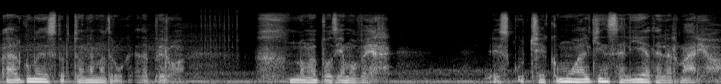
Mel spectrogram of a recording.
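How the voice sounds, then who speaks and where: A man narrating a first-person horror story in a hushed, measured way, sometimes dropping to a near-whisper. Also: fairly low pitch, fairly even intonation, slight background noise.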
